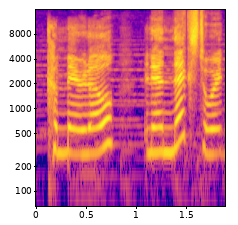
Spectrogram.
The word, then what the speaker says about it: Commaredo: And it is pronounced, as in like cousin, but then we have mare, which, if you guys are into horses, you should know that a mare is a female horse.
